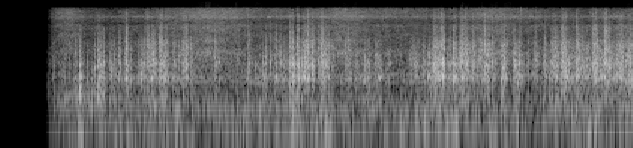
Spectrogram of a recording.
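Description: Gusting wind buffets the microphone on a wet, windy day near a waterfall at Hellesylt, Norway, a steady loud roar with rushing swells and no speech throughout.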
